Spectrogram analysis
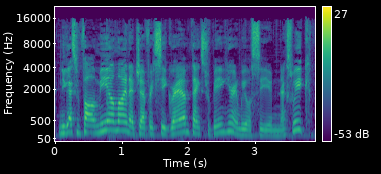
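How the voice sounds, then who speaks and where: A man's voice: a little high, expressive, fast talker, faint music behind. A man hosting a casual panel discussion in an enthusiastic, informal way. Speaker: host.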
